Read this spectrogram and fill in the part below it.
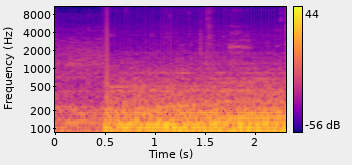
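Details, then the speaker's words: Suzuki Karimun climbing a hill with AC on, after workshop screwed down a loose dashboard plate that caused a cricket-like buzz; steady low engine drone, no dash rattles, pulls strongly. "Nah, harusnya Karimun kuat ya. Dan ternyata emang kuat. Dan ini masih pakai AC loh."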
